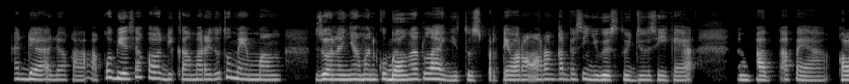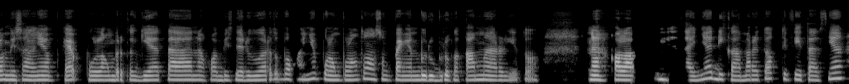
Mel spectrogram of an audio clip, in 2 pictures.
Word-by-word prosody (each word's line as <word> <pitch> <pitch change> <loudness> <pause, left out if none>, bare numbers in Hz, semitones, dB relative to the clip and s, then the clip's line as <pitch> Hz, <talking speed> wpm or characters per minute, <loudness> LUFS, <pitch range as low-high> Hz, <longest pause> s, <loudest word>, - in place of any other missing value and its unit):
Ada 240 -3 +1
ada 220 0 -4
Kak, 200 -2 -4
aku 320 - -4
biasa 260 +3 +4
kalau 285 -2 +2
di 235 - -1
kamar 230 0 0
itu 245 - -3
tuh 315 - +1
memang, 225 -2 0 0.5
zona 230 0 +5
nyamanku 230 +1 +2
banget 225 +3 +4
lah 255 0 +7
gitu. 200 +1 -5
Seperti 200 0 -3
orang-orang 220 +2 +1
kan 250 - 0
pasti 240 +1 -2
juga 215 0 +4
setuju 210 -1 -3
sih 210 - -1
kayak, 195 -1 -1 0.4
tempat 210 -1 +1 0.2
apa 225 -1 -2
ya, 190 - -2 0.2
kalau 210 +1 +3
misalnya 205 0 0 0.2
kayak 205 - +2
pulang 200 -1 0
berkegiatan, 205 +1 +1
aku 200 - -11
habis 200 0 -4
dari 200 -1 0
luar 205 +1 0
tuh 240 - -6
pokoknya 230 +1 -3
pulang-pulang 210 -2 0
tuh 260 - -1
langsung 225 -3 -3
pengen 205 -1 +1
buru-buru 205 0 +1
ke - - -5
kamar, 205 0 +2
gitu. - - -8 0.6
Nah 215 0 +7
kalau 210 -1 +6
aku - - -24 0.2
biasanya 215 +1 -3
di - - +2
kamar 200 +1 -1
itu - - -2
aktivitasnya, 220 -2 -2
215 Hz, 190 wpm, -25 LUFS, 205-230 Hz, 0.6 s, lah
